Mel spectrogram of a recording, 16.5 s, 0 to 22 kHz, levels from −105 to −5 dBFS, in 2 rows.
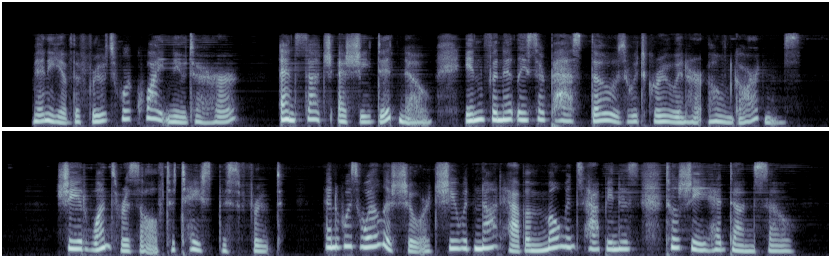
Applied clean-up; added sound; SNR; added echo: neural mask model DeepFilterNet 3.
